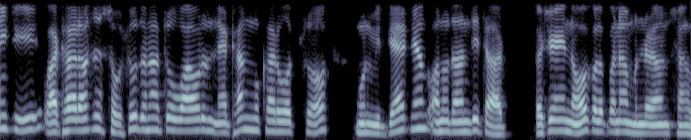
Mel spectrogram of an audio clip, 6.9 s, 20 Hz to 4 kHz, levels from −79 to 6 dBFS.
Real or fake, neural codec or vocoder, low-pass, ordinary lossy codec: fake; codec, 16 kHz, 2 kbps, X-Codec, HuBERT features, trained on balanced general audio; 3.6 kHz; Opus, 64 kbps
